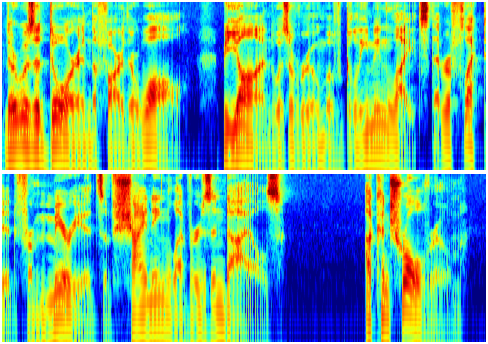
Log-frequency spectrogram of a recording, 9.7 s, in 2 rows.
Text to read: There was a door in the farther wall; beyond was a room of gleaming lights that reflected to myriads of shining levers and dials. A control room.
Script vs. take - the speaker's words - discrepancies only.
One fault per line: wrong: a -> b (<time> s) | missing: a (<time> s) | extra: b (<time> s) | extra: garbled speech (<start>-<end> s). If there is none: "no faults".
wrong: to -> from (5.0 s)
